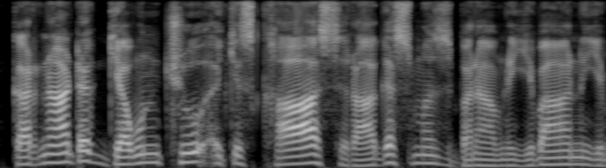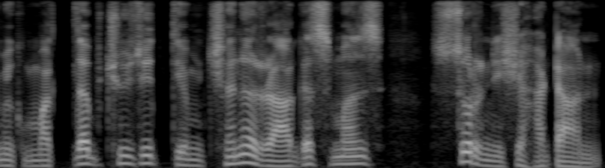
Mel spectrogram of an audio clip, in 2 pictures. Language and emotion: Kashmiri, neutral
